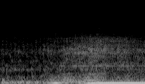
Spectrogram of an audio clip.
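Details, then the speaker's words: 2009 Ford Everest 2.5L common-rail diesel with low power complaint, after injector service, no fault codes: picks up cleanly when the throttle is blipped, a deep even rise with no knock or misfire; fuel pressure judged okay. "accelerator yeah engine runs okay so oh sounds okay so uh I think the pel pressure is okay"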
